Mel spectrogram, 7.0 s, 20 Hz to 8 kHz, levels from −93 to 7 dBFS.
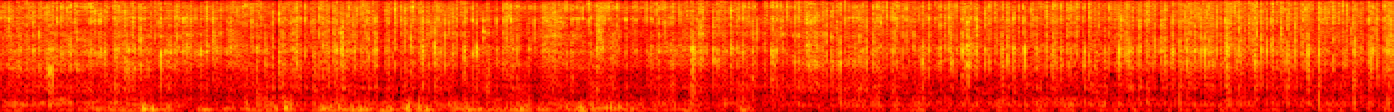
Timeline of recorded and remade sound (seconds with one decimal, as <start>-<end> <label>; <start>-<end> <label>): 0.0-1.3 remade; 1.3-2.2 recorded; 2.2-4.3 remade; 4.3-7.0 recorded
